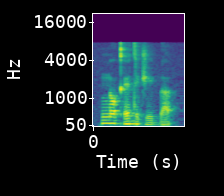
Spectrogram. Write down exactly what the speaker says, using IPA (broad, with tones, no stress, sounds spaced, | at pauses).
n ɔ˦˨ kʼ ɛ˦ d ɛ˨ t͡ʃ eː˨ ɡ͡b a˨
